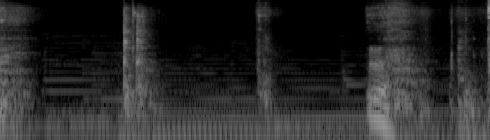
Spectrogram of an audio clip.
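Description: Background music with two light metallic clinks, about half a second and a second and a quarter in, from the handling of a ductile-iron bench vise with a sliding steel T-bar handle.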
